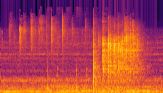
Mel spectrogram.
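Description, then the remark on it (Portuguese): A die clatters across a hard tabletop, with light taps at first and then a sharp impact followed by a quick burst of bouncing rattles that settles, with no talking. “Mas eu vou rolar um dado pra ver se eu escuto. Eu também vou rolar um dado aqui.”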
